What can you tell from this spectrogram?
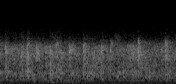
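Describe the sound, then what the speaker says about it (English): An audience at the Chamber of Commerce Economic Forum 2019 applauds in a steady, dense burst of clapping that continues evenly for the whole stretch, with no voices over it. "I think you should give her a round of applause just for that."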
